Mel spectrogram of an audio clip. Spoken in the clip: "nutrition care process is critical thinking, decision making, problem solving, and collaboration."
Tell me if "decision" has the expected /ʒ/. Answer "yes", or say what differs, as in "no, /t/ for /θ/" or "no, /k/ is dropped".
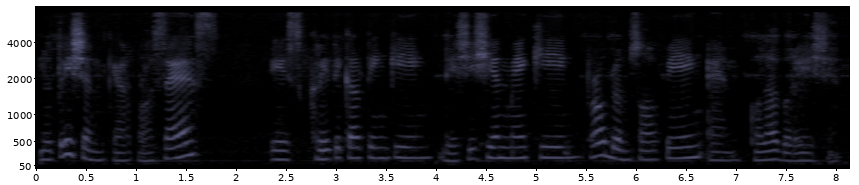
no, /s/ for /ʒ/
